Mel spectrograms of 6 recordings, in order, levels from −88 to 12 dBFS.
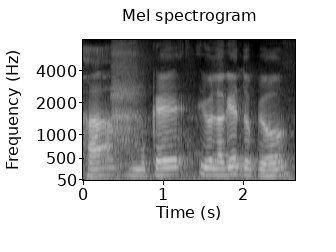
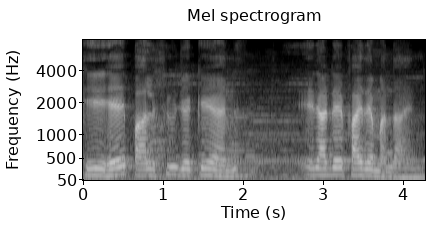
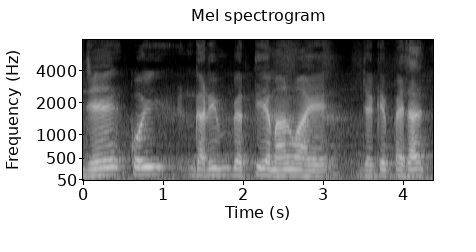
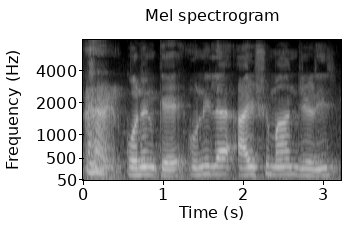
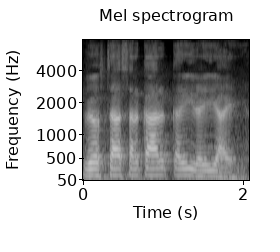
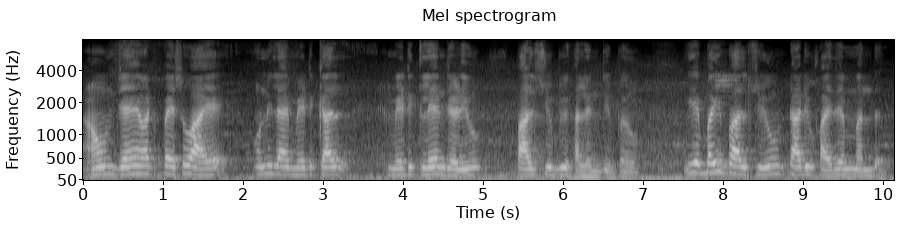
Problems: constant background noise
